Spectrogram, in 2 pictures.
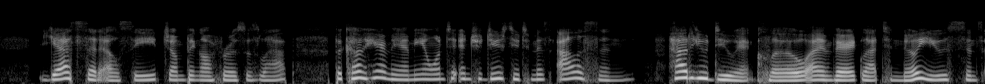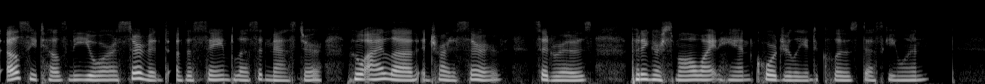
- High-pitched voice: Yes, high, 210 Hz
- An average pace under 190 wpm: No, average, 195 wpm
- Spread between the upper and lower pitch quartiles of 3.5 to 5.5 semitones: No, average, 2.9 semitones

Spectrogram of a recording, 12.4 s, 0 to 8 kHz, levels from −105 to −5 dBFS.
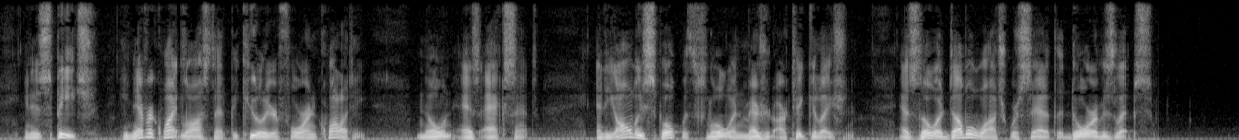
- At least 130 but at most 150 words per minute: No, average, 175 wpm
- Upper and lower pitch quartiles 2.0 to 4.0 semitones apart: Yes, average, 3.7 semitones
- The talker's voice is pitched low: Yes, low, 110 Hz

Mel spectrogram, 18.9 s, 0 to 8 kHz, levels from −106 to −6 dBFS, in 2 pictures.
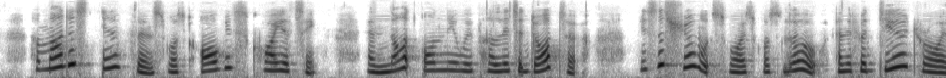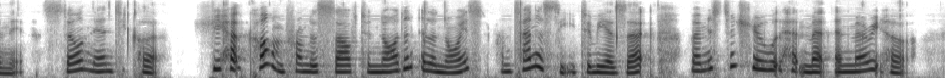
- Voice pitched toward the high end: Yes, very high, 280 Hz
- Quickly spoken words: No, average, 160 wpm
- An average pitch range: No, wide, 5.8 semitones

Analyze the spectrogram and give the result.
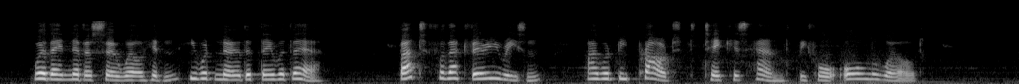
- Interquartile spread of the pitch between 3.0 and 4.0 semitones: No, average, 4.7 semitones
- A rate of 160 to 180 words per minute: Yes, average, 175 wpm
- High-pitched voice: Yes, high, 230 Hz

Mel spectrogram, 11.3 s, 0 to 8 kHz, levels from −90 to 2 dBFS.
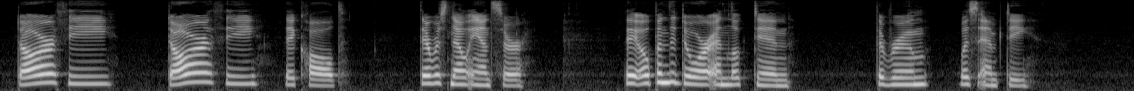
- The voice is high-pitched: Yes, high, 235 Hz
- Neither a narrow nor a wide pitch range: Yes, average, 3.6 semitones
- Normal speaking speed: No, slow, 100 wpm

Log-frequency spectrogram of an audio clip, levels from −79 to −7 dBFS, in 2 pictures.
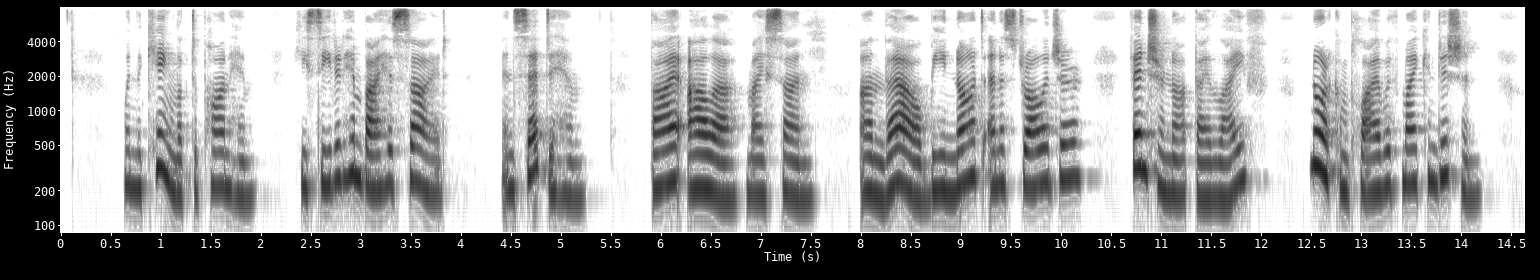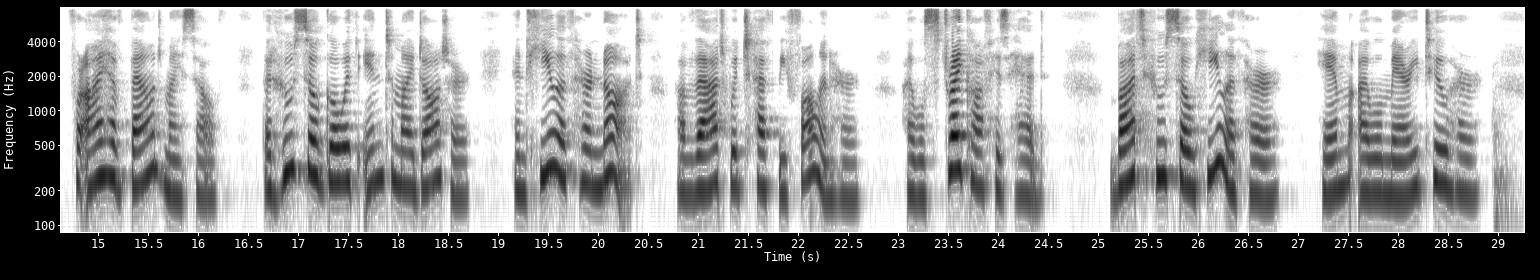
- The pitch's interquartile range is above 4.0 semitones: Yes, average, 4.5 semitones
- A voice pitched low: No, high, 215 Hz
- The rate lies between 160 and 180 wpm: No, average, 150 wpm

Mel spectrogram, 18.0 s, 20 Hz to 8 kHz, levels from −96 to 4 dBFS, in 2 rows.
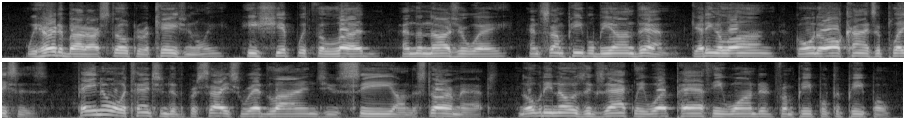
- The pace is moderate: Yes, average, 175 wpm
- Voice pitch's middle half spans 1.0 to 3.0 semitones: Yes, narrow, 2.4 semitones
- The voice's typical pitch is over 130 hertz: Yes, medium, 140 Hz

